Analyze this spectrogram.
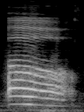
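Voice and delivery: a held, steady English oh; held O sound. Shown as a demonstration. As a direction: stay on the O of hello. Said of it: "stay on the O sound".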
